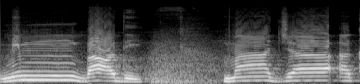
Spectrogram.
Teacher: کریں گے، یہاں پر میم نون ساکن کے بعد با ہے، یہاں پر اقلاب ہوگا، یعنی نون کو ہم میم پڑھیں گے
